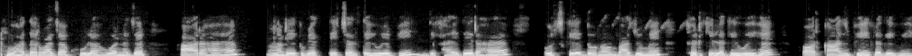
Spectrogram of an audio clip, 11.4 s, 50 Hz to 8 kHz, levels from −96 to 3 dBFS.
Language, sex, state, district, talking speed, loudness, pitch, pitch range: Hindi, female, Chhattisgarh, Balrampur, 170 wpm, -14 LUFS, 230 Hz, 220-250 Hz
